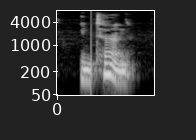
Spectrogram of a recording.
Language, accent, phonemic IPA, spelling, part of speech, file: English, Southern England, /ɪnˈtɜːn/, intern, noun / verb / adjective, LL-Q1860 (eng)-intern.wav
- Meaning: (noun) A person who is interned, forcibly or voluntarily; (verb) To imprison somebody, usually without trial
